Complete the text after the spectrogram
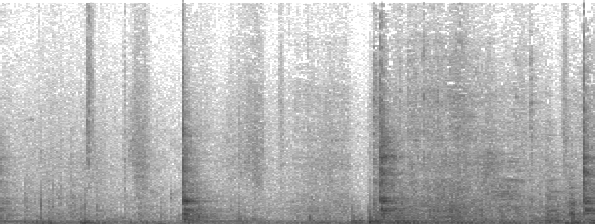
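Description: A cello plays a low bowed note.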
